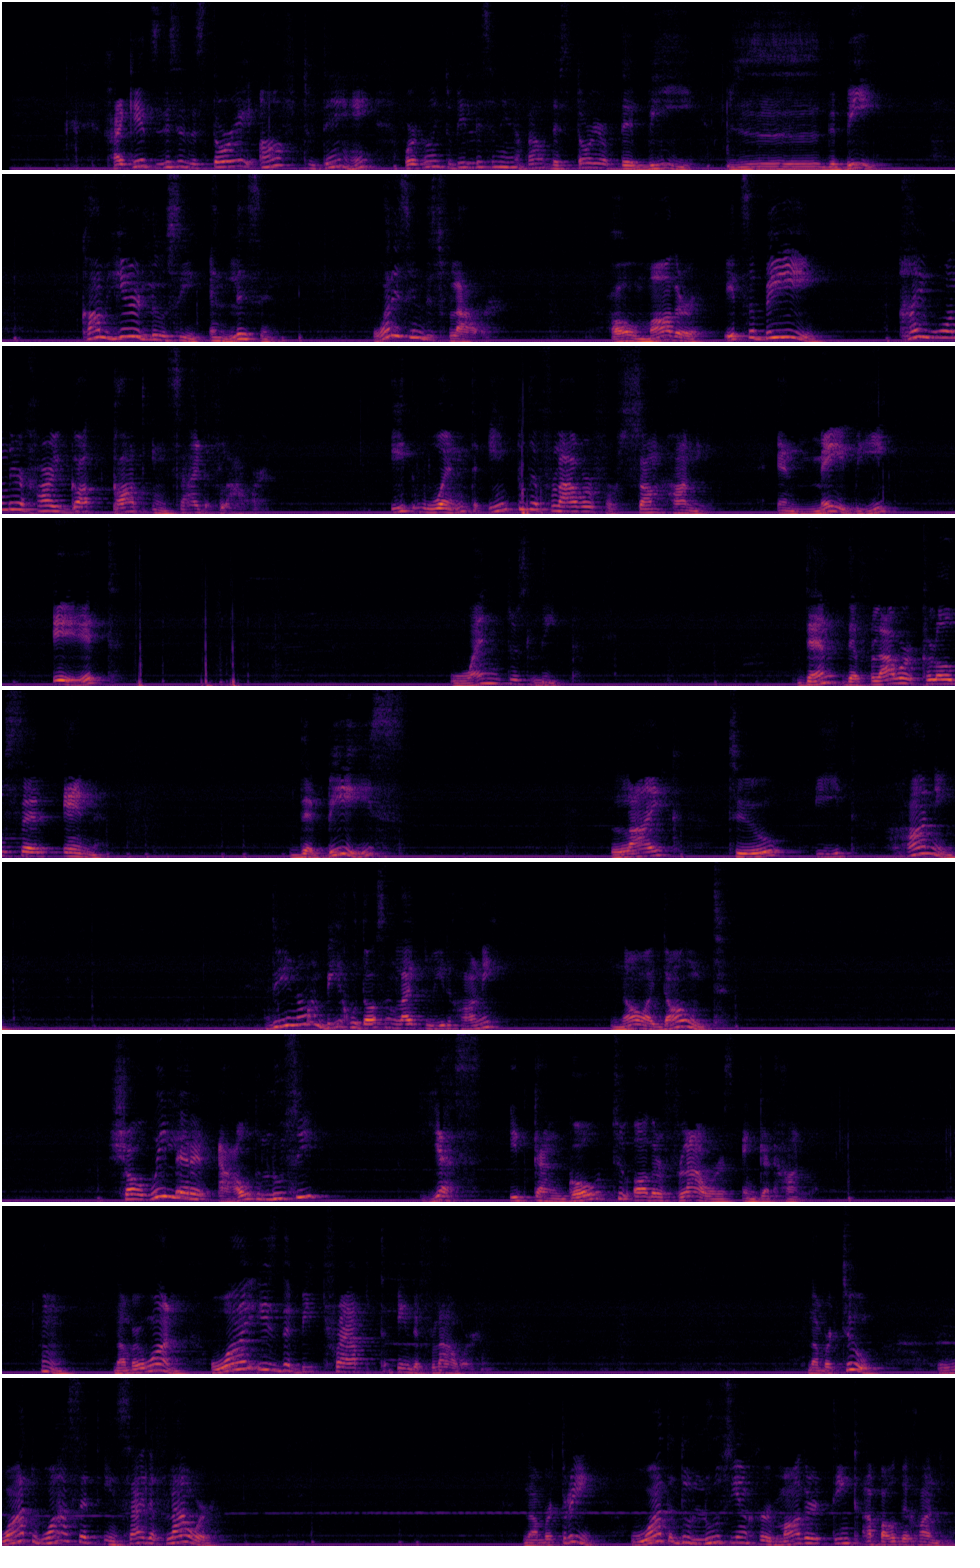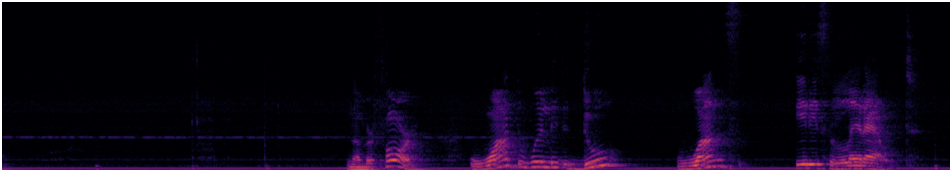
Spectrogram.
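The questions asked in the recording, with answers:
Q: Number one, why is the bee trapped in the flower?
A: It went in for honey, maybe fell asleep, and the flower closed

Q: Number two, what was it inside the flower?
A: A bee

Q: Number four, what will it do once it is let out?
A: Go to other flowers and get honey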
